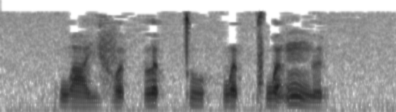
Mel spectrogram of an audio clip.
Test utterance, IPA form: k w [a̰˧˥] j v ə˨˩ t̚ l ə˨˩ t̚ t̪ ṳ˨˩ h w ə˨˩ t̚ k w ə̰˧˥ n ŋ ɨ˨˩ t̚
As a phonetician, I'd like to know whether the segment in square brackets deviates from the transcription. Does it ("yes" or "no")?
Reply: yes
